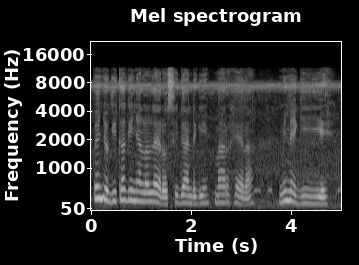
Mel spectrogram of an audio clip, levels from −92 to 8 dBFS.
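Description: Speech running throughout with plainly audible Dolby Digital compression, likely from a low-bitrate encode around 64 kbps: dull, with rough fluttering noise, and a spectrogram showing nothing above 11.4 kHz.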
